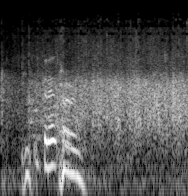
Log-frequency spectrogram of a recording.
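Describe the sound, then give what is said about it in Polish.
Standing ovation from an audience at an academy ceremony: dense, steady clapping runs throughout, with a brief voice speaking over it near the start. “publiczność na stojąco oklaskuje pana Andrzeja”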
